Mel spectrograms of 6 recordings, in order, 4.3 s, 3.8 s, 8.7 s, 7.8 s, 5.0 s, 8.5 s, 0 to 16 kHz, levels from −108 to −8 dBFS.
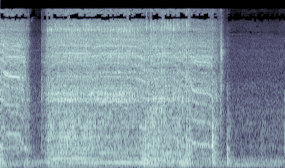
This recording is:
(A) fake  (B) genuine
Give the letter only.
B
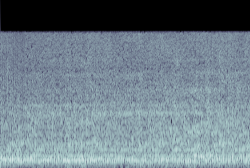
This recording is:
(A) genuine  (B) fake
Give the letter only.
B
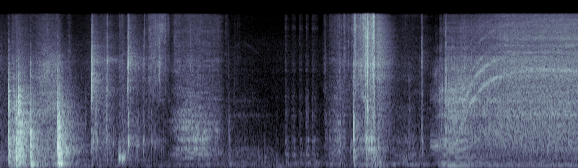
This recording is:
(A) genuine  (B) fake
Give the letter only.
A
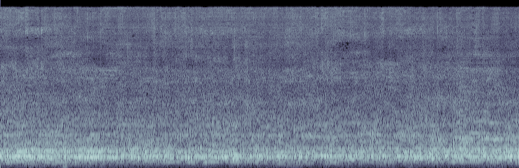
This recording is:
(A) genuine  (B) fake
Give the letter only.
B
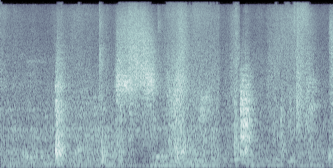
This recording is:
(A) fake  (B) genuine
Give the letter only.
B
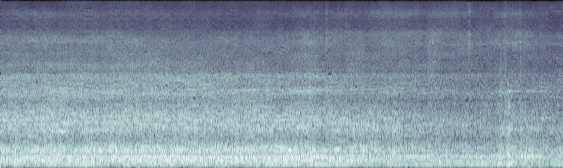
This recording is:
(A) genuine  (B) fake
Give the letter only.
B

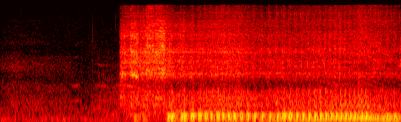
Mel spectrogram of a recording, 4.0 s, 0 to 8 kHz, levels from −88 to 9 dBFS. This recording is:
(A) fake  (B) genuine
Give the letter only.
B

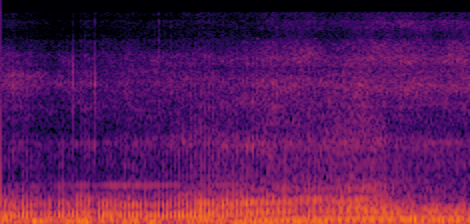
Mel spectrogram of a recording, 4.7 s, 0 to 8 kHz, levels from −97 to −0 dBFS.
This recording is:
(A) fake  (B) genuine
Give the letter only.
A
